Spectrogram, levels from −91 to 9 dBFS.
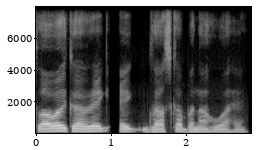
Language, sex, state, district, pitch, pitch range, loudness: Hindi, male, Arunachal Pradesh, Lower Dibang Valley, 140 Hz, 130-150 Hz, -16 LUFS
